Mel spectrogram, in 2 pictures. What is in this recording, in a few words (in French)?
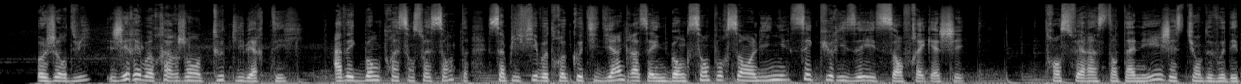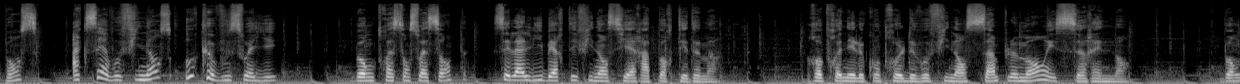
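publicité corporate ton rassurant sérieux, voix off féminine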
